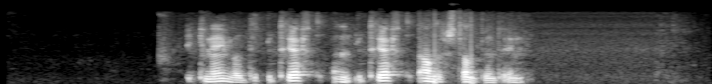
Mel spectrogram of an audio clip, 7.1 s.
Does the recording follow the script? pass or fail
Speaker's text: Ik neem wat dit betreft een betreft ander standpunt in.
pass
